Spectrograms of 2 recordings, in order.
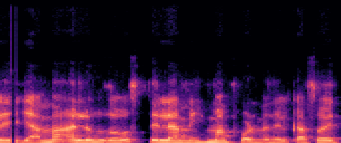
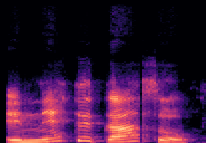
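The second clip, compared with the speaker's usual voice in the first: ordinary talk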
